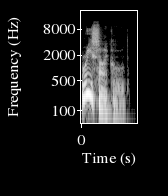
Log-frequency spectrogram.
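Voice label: "recycled", British English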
